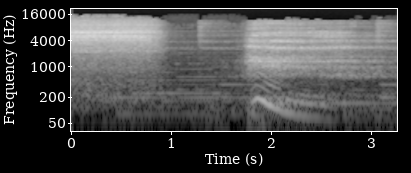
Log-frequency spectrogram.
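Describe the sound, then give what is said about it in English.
A big, deep cleansing breath: a hissy drawn breath, a short pause, then a louder, long sighing exhale that starts with a brief falling voiced tone and trails off softly. “So, everybody just take a big, deep, cleansing breath. That sounds really weird, doesn't it? Kind of new agey. Just take a big, deep breath.”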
